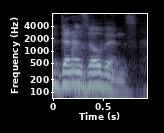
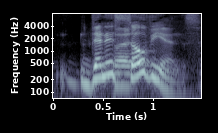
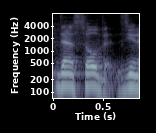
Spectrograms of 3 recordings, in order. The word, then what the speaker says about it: Denisovans: Mispronouncing it. Denisovians. It's pretty damn close, I think. It is an I think it's putting entire an emphasis on the different... wrong syllable there.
